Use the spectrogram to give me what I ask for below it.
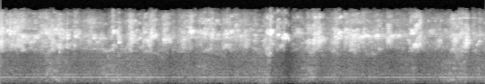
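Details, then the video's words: Green wild-type Fischer's lovebirds and Euwing lovebirds in an aviary keep up a dense, shrill twittering; chirps blur into a steady wash with a short louder flurry midway, low hum throughout. "Wild type Fischer green & Euwing | Relaxing Sound | Birds Chirping"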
